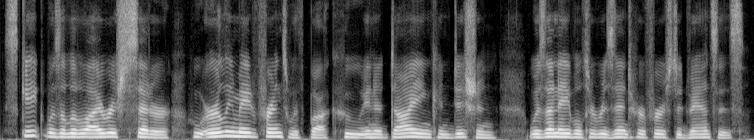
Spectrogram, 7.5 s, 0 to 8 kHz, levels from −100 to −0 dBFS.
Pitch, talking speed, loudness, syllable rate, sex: 190 Hz, 190 wpm, -15 LUFS, 5.3 syllables/s, female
